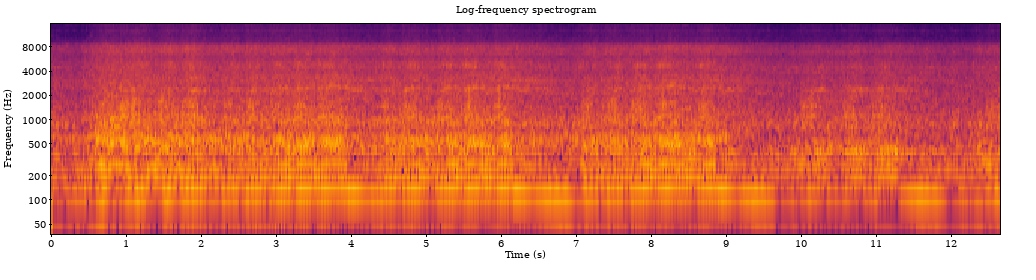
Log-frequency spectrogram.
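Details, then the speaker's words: Yamaha Mio M3 scooter, started with fuel pump pressure at a normal 42 psi: idle normal, but under throttle it stutters and wavers in the middle and top; fuel pressure fluctuates, possibly a fault in the part just replaced, cause unconfirmed. "Tapi ketika dihidupkan motor ini, terasa brebet di bagian tengah dan di bagian atasnya."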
